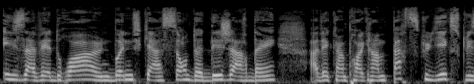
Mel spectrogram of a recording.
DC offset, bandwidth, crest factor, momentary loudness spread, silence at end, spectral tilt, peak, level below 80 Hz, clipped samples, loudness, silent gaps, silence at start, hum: under 0.1%; 15.5 kHz; 14 dB; 4 LU; 0 s; -3.5 dB/octave; -8 dBFS; -44 dBFS; under 0.1%; -22 LUFS; none; 0.05 s; none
